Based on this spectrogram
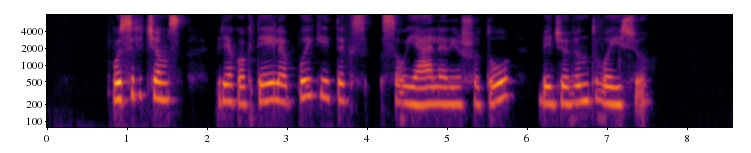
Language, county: Lithuanian, Vilnius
